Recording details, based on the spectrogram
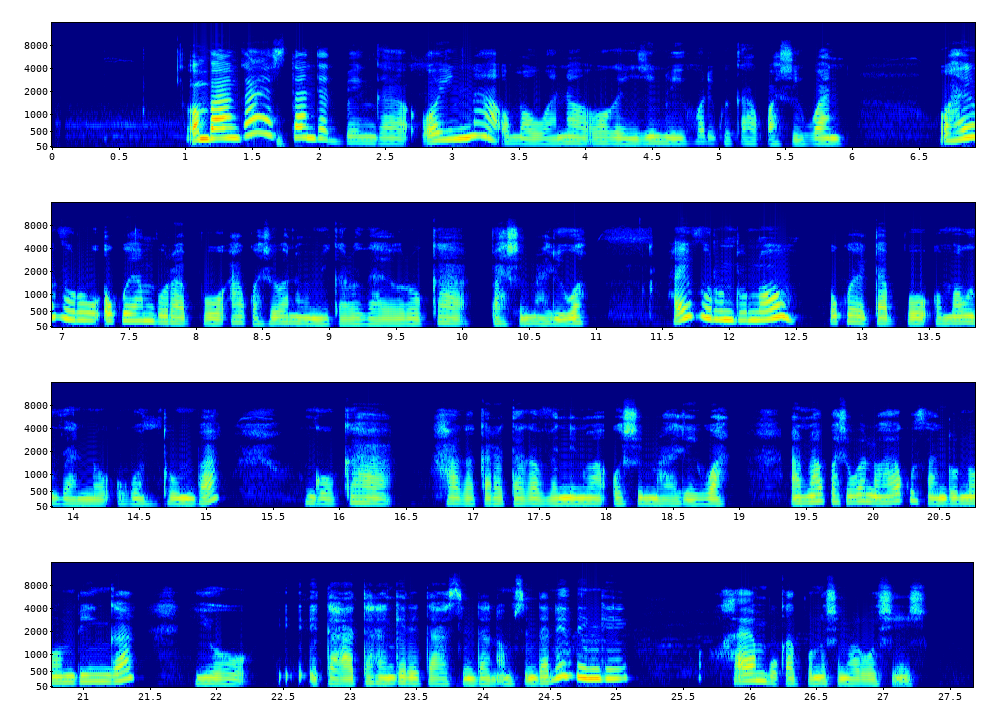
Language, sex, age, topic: Oshiwambo, female, 25-35, finance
